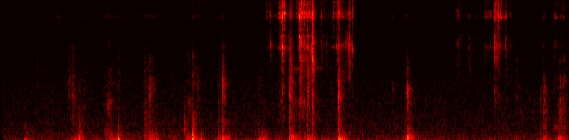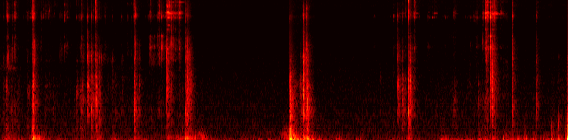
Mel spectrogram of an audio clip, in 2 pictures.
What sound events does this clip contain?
footsteps, keys, door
